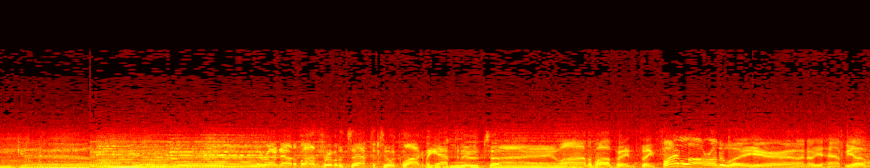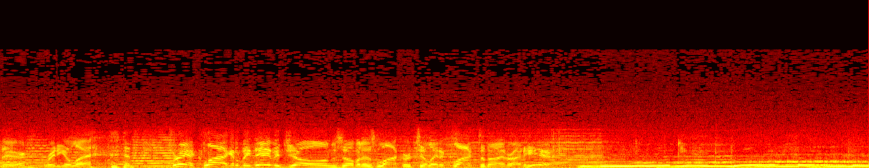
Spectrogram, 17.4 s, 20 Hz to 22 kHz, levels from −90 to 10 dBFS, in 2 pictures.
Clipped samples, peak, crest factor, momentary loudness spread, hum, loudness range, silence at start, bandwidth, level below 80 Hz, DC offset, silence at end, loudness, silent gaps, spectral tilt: under 0.1%; -4 dBFS; 14 dB; 4 LU; none; 2 LU; 0 s; 10.5 kHz; -36 dBFS; 0.4%; 0 s; -16 LUFS; none; -6.5 dB/octave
